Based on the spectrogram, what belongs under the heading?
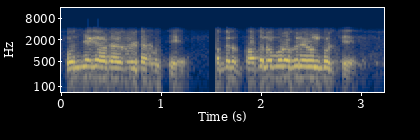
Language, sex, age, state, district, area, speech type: Bengali, male, 45-60, West Bengal, Paschim Bardhaman, urban, conversation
